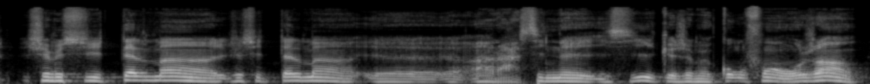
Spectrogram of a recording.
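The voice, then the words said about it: Foreign accent in French. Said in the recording (French): “je ne me vois pas comme étranger quand j'enseigne. C'est seulement quand j'écoute ma voix ... l'accent? ... De l'accent, exactement. C'est quelque chose de nouveau pour eux.”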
